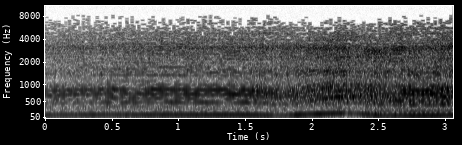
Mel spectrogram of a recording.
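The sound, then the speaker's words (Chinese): A chainsaw felling trees in a forest drones in a steady, faint, buzzing whine, its pitch rising briefly as the engine revs, then settling back down. “Richard 在森林里听到伐木的链锯声音， 他就朝着链锯声音的方向走去，打算探出个究竟”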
